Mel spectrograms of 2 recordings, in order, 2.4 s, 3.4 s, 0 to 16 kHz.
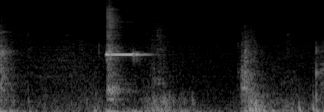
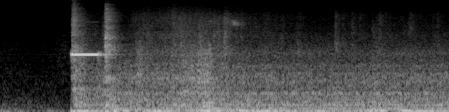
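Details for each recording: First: Whirlpool Duet electric dryer (GEW9250PW1) that won't start: a beep, then the control board relay clicks faintly with no motor hum; stuck belt switch, so the drive motor won't start. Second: Whirlpool Duet electric dryer (GEW9250PW1) that wouldn't start, after belt switch replacement and belt refitted: thump at startup, then steady even rumble with light tumbling as drum rotates; normal running.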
